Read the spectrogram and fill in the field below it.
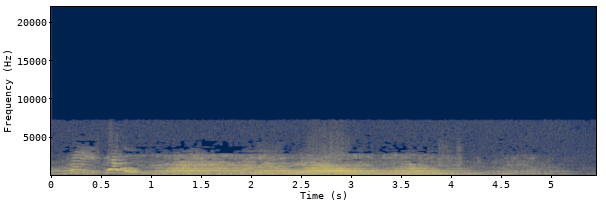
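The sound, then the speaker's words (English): A droning propeller engine of a black airplane passes overhead, a steady buzzing hum that swells louder toward the middle and then gradually fades away as it moves off. “I hear it. It sounds like a plane. You're right, Patsy. It is a plane.”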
